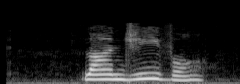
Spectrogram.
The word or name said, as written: longaeval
